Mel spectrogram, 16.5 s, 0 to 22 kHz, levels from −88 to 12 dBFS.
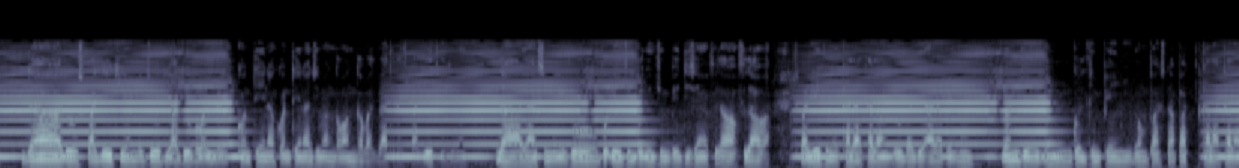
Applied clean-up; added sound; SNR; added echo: none; Bowed string instrument; -1 dB; none.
